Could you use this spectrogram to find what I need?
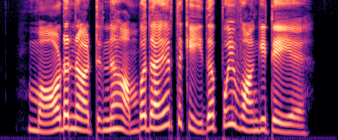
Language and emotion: Tamil, sad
